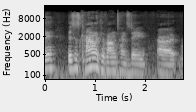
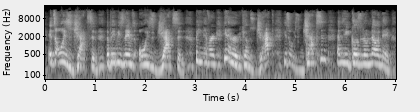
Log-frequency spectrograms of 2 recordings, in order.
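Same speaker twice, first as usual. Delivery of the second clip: usual speaking voice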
